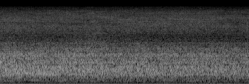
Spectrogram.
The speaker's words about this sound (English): So it starts with balanced noise.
